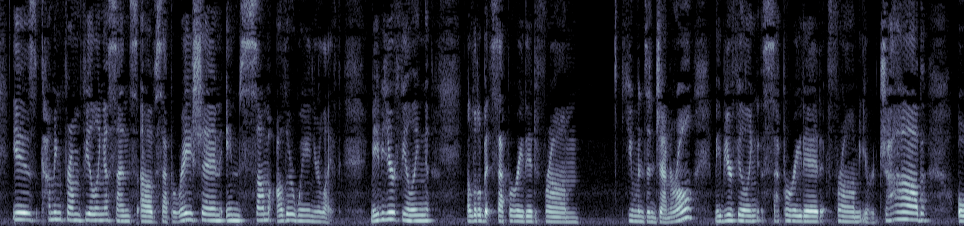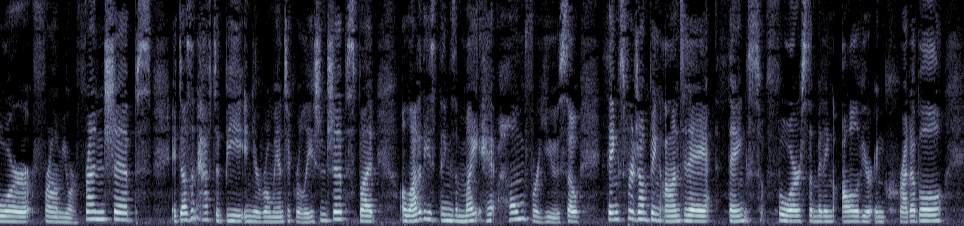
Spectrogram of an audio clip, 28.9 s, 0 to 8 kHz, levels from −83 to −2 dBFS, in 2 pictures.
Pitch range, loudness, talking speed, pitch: 180-220 Hz, -24 LUFS, 145 wpm, 195 Hz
